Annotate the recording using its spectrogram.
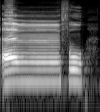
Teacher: Anfu, ini adalah nun sukun diikuti oleh fa, sama seperti nun sukun diikuti oleh sin, yang merupakan huruf ikhfa. Jadi cara membacanya adalah dengan mengaburkan bunyi nun ke arah huruf fa, anf. Namun, itu langsung menuju ke makhraj dari huruf fa, yaitu bibir kita, tempat gigi atas menyentuh bibir bawah, anfu.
